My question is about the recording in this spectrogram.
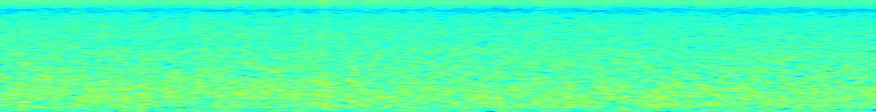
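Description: Steady, even rushing of flowing water from a forest stream, with no breaks or changes.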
